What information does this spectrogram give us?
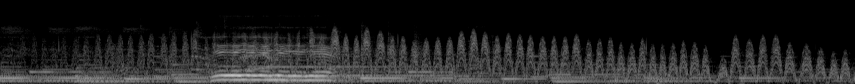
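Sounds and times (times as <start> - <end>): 
DJ turntable scratching: 0.1 - 8.5
speech: 2.1 - 4.0.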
